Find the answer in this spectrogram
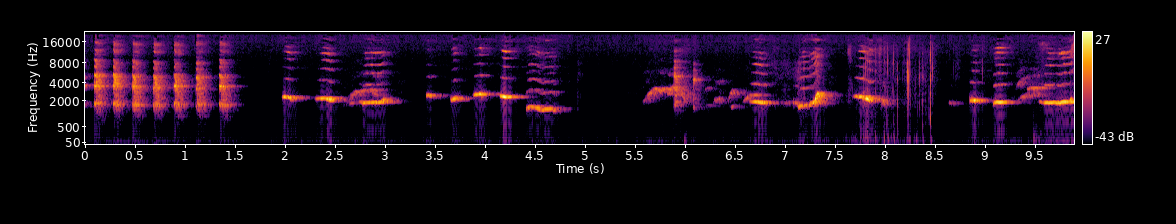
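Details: Male pet cockatiel (Nymphicus hollandicus) singing its natural song, spreading its wings as it sings: clear, whistled phrases after a quick run of harsh, repeated chirps.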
